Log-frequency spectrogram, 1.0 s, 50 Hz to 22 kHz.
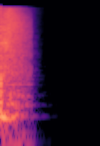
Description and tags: snare dnb 1
made by mixing synthesized sounds and self-recorded samples, compressed and EQ'd.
